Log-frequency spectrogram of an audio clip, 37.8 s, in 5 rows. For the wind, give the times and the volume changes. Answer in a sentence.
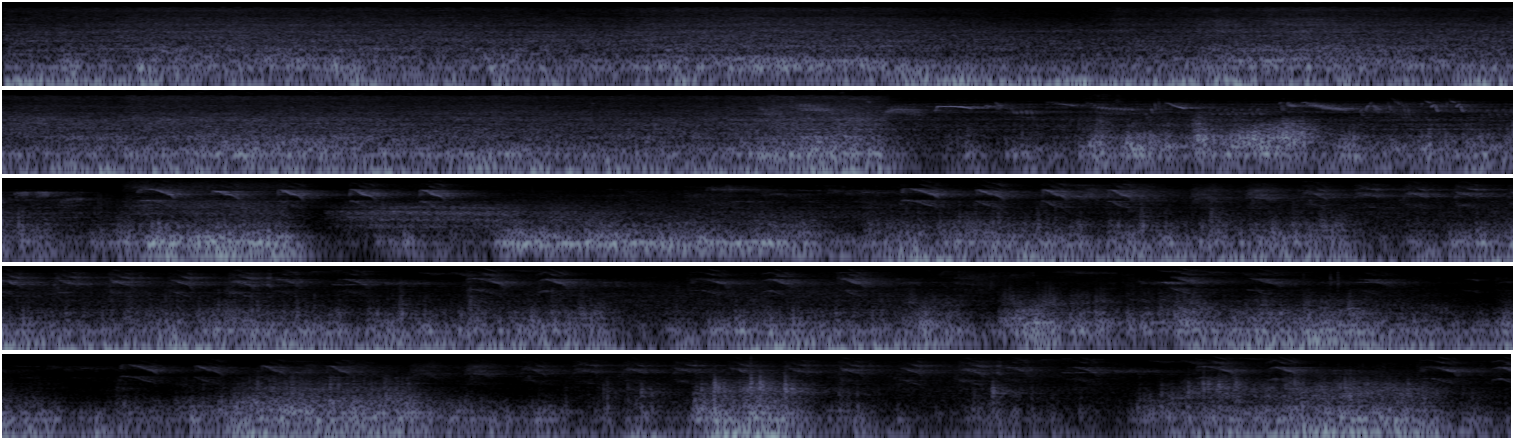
The wind can be heard from 0.0 to 37.7 s, at a steady volume.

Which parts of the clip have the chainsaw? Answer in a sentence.
The chainsaw can't be heard in this clip.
